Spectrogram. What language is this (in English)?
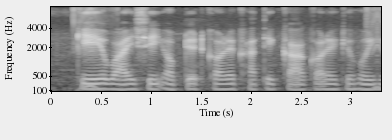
Bhojpuri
